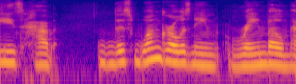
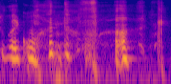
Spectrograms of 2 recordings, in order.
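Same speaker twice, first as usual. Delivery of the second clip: normal talking voice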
